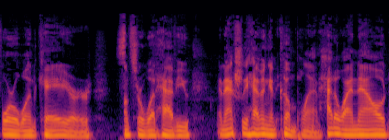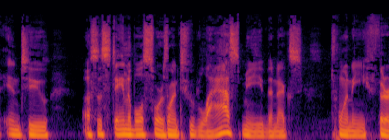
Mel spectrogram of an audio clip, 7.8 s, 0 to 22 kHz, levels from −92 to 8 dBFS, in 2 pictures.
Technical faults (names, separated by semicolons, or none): compressed frames skipped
